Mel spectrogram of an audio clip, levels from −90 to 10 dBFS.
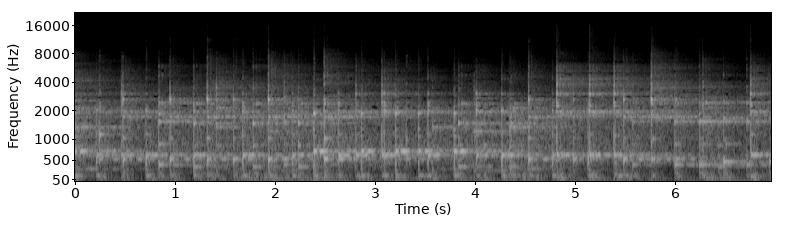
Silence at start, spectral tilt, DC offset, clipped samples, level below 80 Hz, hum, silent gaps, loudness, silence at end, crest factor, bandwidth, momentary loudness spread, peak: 0 s; -4 dB/octave; under 0.1%; under 0.1%; -54 dBFS; none; none; -29 LUFS; 0 s; 20 dB; 11.5 kHz; 4 LU; -10 dBFS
